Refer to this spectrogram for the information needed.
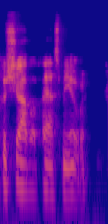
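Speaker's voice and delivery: muttered under the breath. Asking a god in character to pass over: muttered under the breath. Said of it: "quickly under my breath".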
